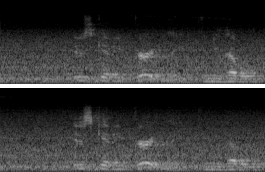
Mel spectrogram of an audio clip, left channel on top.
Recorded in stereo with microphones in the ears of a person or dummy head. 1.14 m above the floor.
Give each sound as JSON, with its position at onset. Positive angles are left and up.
{"t": 0.7, "sound": "a man speaking", "side_deg": -15, "distance_m": 2.0}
